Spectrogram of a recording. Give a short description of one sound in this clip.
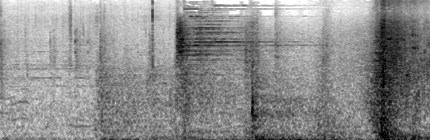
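A blade strikes with a sharp hit.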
